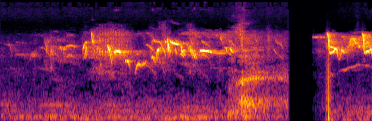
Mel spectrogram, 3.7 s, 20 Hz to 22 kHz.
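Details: Eurasian Blackcap singing at about 7:45 on a hazy spring morning in blossoming woodland at East Tilbury: a rich, fast warble of high, varied fluty notes and twitters. It breaks off briefly, then resumes. A male and female may be present, with other birds singing nearby.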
